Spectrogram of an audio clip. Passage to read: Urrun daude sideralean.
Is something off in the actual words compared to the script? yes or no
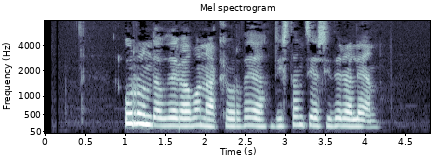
yes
